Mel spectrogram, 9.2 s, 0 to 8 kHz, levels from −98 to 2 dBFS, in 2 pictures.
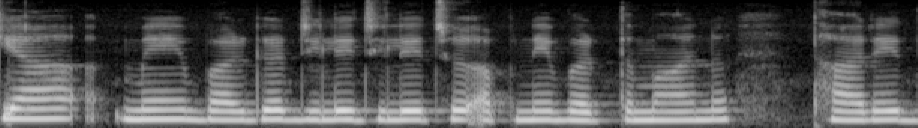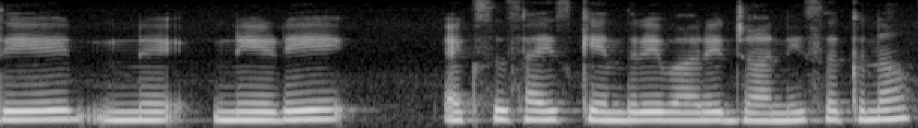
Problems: background sounds at intervals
